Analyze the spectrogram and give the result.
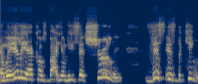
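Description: A man with an American accent speaks at a high pitch. His intonation is lively. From New York. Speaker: podcast host and preacher. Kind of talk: sermon-style podcast talk.

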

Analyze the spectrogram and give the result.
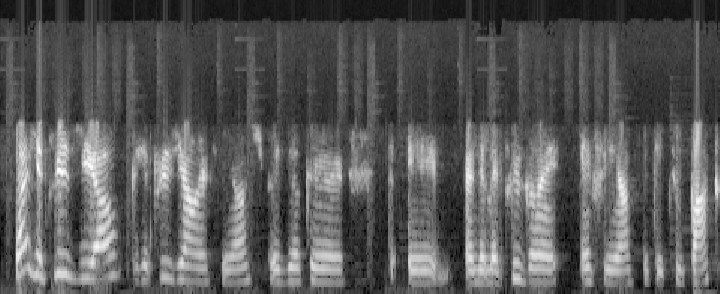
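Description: Speech comes at a very slow pace with ordinary pitch variation, broken by long, frequent pauses. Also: woman, medium pitch for a woman. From Haitian-American. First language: English or Haitian Creole (speaking French). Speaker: singer and rapper. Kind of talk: interview. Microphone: dropped line.

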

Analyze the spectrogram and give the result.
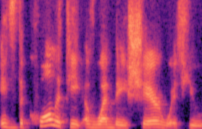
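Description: A woman with a Quebec accent and a dark, mellow tone, at a moderate pace against a quiet background. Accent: Canadian French. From French Canada. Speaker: leadership mentor. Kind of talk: interview.

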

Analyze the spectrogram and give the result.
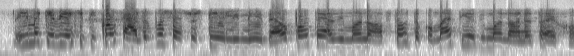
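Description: A woman at medium pitch with lively intonation, a fairly quick pace and hardly any pauses, over noticeable background noise. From Greece. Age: 60s. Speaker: historian, professor. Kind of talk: casual interview. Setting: phone call.

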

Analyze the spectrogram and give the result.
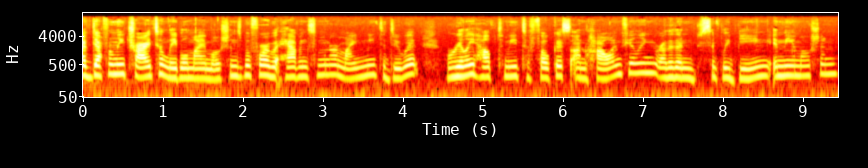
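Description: A woman talks at a fairly high pitch and a fairly quick pace, with hardly any pauses. Her intonation is fairly even, and she has a normal speaking voice. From Western New York. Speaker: community member. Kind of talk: testimony.

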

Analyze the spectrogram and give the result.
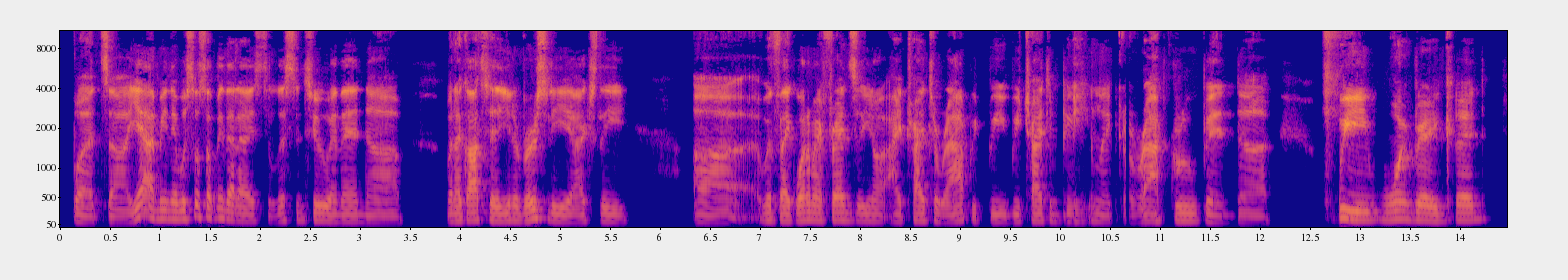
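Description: With a Toronto accent, a man speaks with ordinary pitch variation. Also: medium pitch for a man, moderate pace. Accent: Toronto Canadian. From Toronto area, Canada. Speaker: hip hop DJ and producer. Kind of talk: casual interview chat.

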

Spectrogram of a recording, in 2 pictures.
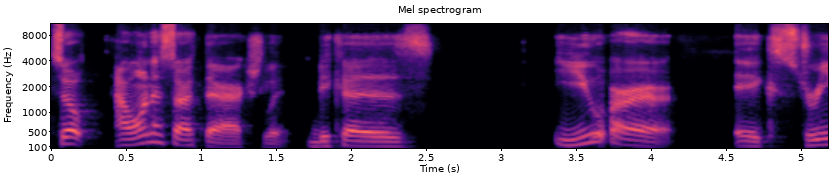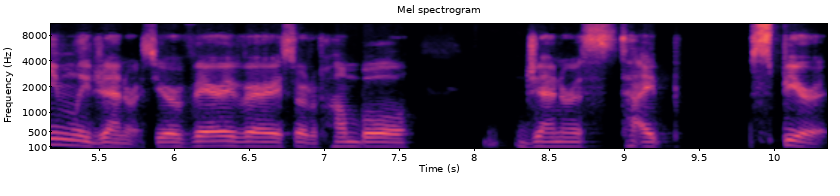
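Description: With long, frequent pauses and a fairly slow pace, a man speaks at medium pitch with ordinary pitch variation and very even loudness, the sound dry and close with no echo over a quiet background. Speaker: podcast host. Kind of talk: interview conversation.

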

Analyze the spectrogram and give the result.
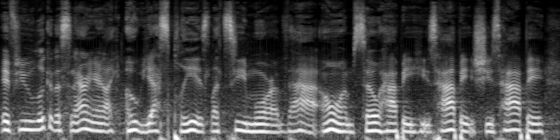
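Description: Speech runs at a fairly quick pace with hardly any pauses. The intonation stays fairly even over noticeable background noise. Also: woman, fairly low pitch for a woman. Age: 40s. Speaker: communications director and aphrodisiac chef. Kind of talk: casual interview chat. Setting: hotel studio.

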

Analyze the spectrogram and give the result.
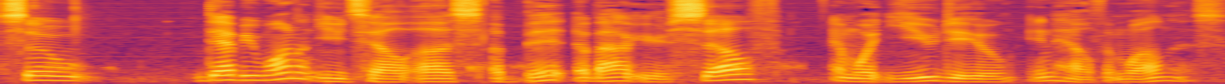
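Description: Lively in intonation, a man speaks fairly slowly in an unremarkable speaking voice at medium pitch. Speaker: podcast interviewer. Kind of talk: podcast interview.

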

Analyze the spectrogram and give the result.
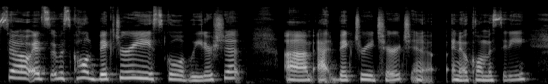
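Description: A woman with an American accent talks at a fairly quick pace in an unremarkable speaking voice, fairly high pitched with ordinary pitch variation, on a very clean recording with a silent background. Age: 30s. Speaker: ministry leadership program worker. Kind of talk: casual interview.

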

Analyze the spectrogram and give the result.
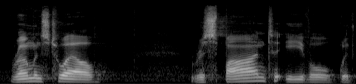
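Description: A man's medium-pitched voice in a Southern US accent, at a very slow pace with ordinary pitch variation. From US South, Charlotte. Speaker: pastor. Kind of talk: sermon.

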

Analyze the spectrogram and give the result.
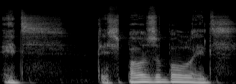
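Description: Somewhat breathy and fairly low in pitch, a man speaks at a very slow pace. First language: not English. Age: 50s. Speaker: tattoo artist. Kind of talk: casual chat.

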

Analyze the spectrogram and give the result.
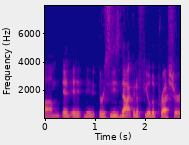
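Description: A man talks at a moderate pace, his pitch fairly low and his intonation fairly even. The recording is very clean, with a silent background. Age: 30s. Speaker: college football recruiting analyst. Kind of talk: casual podcast chat. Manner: halting, repeats words.

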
